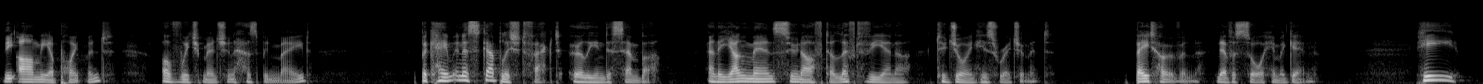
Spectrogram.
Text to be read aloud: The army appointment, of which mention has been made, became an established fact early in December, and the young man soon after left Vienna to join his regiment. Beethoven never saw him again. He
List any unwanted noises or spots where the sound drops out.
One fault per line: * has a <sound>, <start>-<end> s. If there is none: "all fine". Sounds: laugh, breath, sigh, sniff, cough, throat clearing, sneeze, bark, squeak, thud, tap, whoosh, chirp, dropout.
all fine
